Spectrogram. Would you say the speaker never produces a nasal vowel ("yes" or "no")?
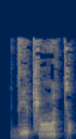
no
